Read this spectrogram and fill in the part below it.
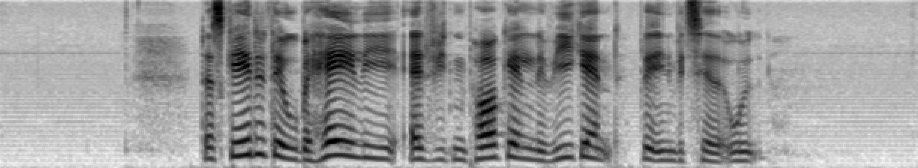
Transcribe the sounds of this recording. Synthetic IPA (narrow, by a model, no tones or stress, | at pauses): d̥ɑ̈sɡ̥e̝ːdəd̥e̝ub̥e̝ɦɛ̰ːɪliəʔæd̥ʋid̥enpʰɒ̽ɡ̥el̰ənəʋiɡ̥en̰d̥b̥le̝e̝nʋit͡sʰe̝̰ːɐðˠuð̞̰ˠ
